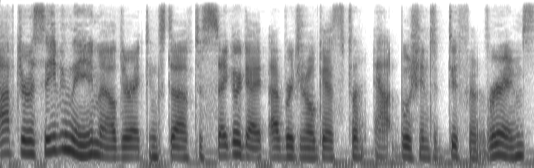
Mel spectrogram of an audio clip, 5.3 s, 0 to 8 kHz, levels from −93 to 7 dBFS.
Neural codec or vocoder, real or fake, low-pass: codec, 44.1 kHz, 2.6 kbps, DAC; fake; 7.2 kHz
